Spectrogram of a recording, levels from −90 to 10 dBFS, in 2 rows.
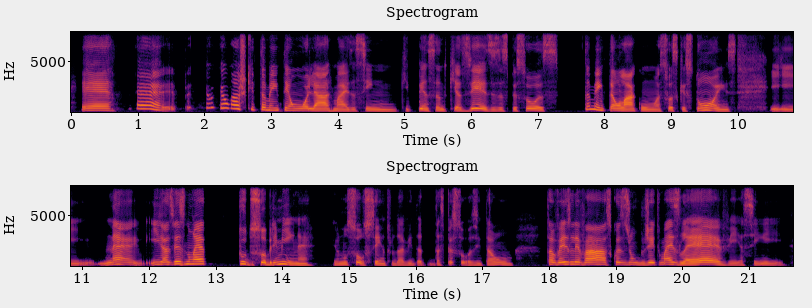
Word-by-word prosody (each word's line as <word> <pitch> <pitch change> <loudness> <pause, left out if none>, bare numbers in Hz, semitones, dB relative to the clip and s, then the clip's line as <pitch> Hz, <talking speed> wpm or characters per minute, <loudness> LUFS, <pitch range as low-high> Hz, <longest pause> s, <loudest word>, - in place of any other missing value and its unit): É, 205 0 +2 0.4
eh, 345 -8 +1 0.5
eu 455 +2 -5
p 425 -3 -3
eu 425 -2 +1
acho 355 -3 +4
que 290 - -6
também 225 -3 0
tem 220 -1 -2
um 195 -1 -3
olhar 165 -3 +3
mais, 155 -2 -1
assim, 150 -4 -5
que - - -14
pensando 165 -3 -1
que 170 - -5
às 150 -4 -3
vezes 170 -6 +2
as 150 -5 -6
pessoas 165 -4 -2 0.4
também 295 -6 +1
estão 180 -4 0
lá 160 -1 +6
com 155 -2 -4
as 150 - -5
suas 165 -2 -2
questões 175 -3 -2 0.5
e, 150 -4 -7
né, 195 +1 0 0.2
e 215 +2 -3
às 210 0 +1
vezes 235 -1 +4
não 230 0 +3
é 235 +1 +7 0.5
tudo 225 -9 +1
sobre 180 +2 +2
mim, 220 -9 +3
né? 140 -4 -4 0.3
Eu 150 - -8
não 165 +1 -3
sou 165 - -1
o 135 - -9
centro 135 -2 -4
da 140 0 -5
vida 130 -1 -9
das - - -11
pessoas, 130 +1 -8
então 155 +2 -5 0.5
talvez 205 +1 +3
levar 210 0 +6
as 205 - -3
coisas 200 -3 -3
de 195 - -5
um 170 -3 -5
jeito 180 +3 +1
mais 195 -1 +2
leve, 165 -4 +4
assim, 150 +2 -7
175 Hz, 160 wpm, -23 LUFS, 155-205 Hz, 0.5 s, é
